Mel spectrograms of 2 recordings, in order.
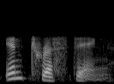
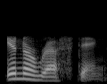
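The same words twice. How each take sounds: First: The word is said with three syllables. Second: The word is said without its first t sound. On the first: "or three" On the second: "what's not correct is interesting, where you leave out that first T"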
